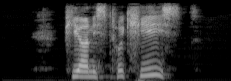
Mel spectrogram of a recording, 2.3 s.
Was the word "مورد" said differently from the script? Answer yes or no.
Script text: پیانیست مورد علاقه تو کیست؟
yes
